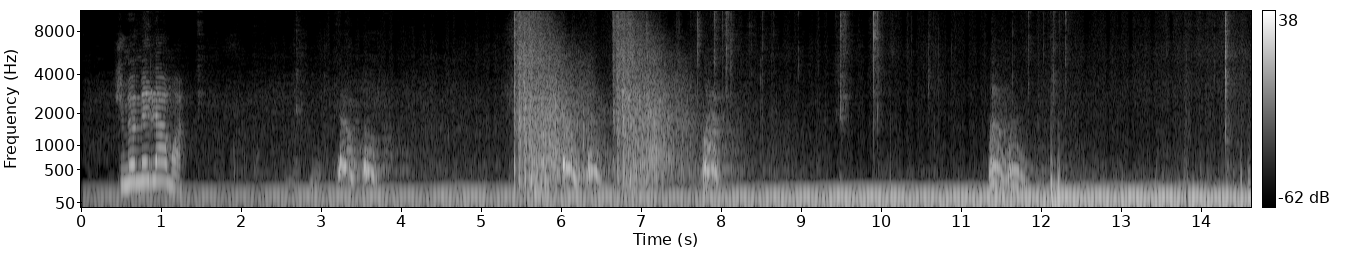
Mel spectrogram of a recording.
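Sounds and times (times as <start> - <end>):
steady low mechanical hum: 0.0 - 14.6
speech: 0.4 - 1.4, 3.2 - 3.8, 5.6 - 7.0, 7.8 - 8.2, 11.3 - 12.2
dog barking: 2.9 - 4.0, 6.0 - 6.6, 7.7 - 8.3, 11.4 - 12.0
gunshot blasts with rough echo: 5.4 - 8.1.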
